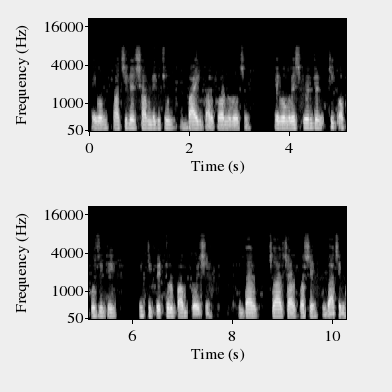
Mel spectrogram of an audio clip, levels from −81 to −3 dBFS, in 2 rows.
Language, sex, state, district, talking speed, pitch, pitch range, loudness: Bengali, male, West Bengal, Jhargram, 140 wpm, 130 Hz, 120-135 Hz, -18 LUFS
